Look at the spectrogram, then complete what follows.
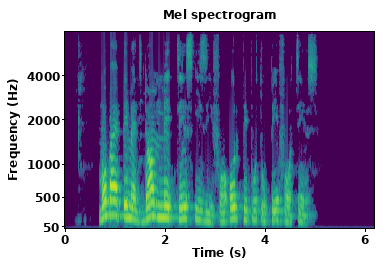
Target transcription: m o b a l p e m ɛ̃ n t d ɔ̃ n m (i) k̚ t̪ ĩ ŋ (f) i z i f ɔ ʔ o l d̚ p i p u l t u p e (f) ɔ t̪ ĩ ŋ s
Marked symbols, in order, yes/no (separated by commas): no, no, yes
